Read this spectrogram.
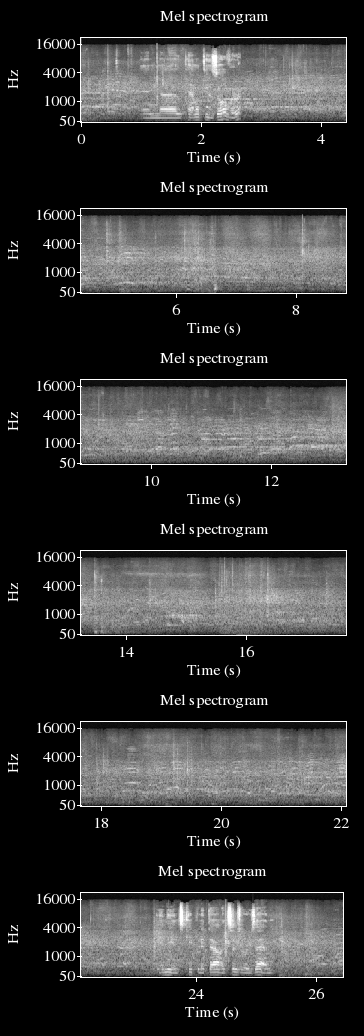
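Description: Spectators cheer and shout in an echoing rink.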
